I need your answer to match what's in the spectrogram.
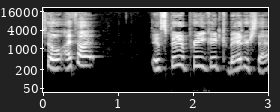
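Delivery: words dragged, stretched through a very high yawn. Speaker in a conversation, talking through a yawn. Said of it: "Pardon me for the yawn".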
